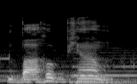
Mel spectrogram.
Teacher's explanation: बलम बाहु ब्याम यहां पर ह का पर हरस उकार है छोटा उ है जल्दी ही बोला जाएगा लंबा नहीं खींच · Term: ह्रस्व उकार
